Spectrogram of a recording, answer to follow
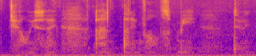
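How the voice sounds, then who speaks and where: A woman whispering softly and breathily in an ASMR roleplay as a politely menacing evil doctor, slowly repeating soothing phrases. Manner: slow, repetitive, softly polite.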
